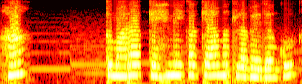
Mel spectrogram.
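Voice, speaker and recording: A woman's voice: very high voice, fairly even intonation, moderate pace, faint music behind. A woman voicing a frightened, stubborn young woman in a fan story, refusing and anxious by turns.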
